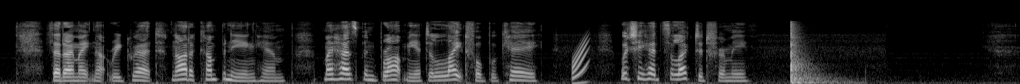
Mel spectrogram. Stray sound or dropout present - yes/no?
yes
